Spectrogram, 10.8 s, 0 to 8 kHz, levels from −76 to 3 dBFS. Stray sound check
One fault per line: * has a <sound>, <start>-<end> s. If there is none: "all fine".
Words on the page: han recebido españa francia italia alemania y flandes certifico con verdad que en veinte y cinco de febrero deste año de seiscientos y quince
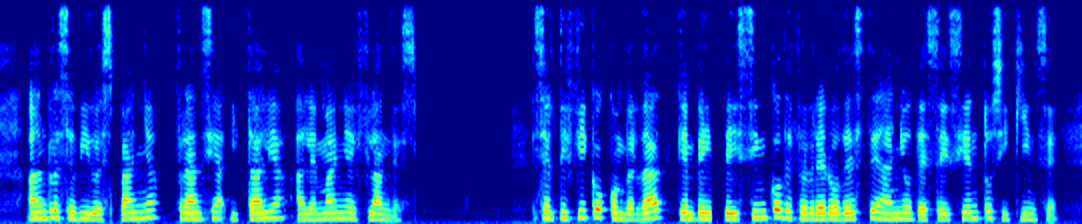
* has a dropout, 7.1-7.3 s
